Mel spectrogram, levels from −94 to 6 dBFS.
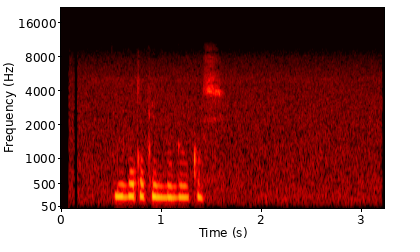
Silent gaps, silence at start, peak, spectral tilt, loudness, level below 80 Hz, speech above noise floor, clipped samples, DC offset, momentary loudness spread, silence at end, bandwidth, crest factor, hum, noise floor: none; 0.5 s; -22 dBFS; -5.5 dB/octave; -37 LUFS; -88 dBFS; 25 dB; under 0.1%; under 0.1%; 23 LU; 0.2 s; 9.8 kHz; 18 dB; none; -60 dBFS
